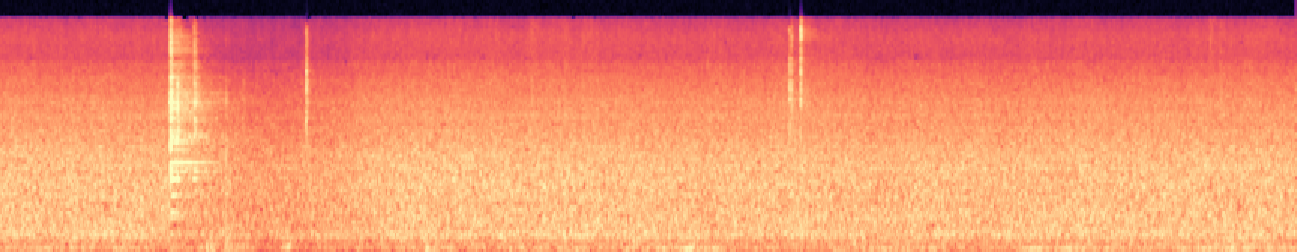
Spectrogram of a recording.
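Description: A few sharp metallic clinks of a hand tool and small parts against the wheel hub, the loudest about a second and a half in with a short ring, over a steady hiss.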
